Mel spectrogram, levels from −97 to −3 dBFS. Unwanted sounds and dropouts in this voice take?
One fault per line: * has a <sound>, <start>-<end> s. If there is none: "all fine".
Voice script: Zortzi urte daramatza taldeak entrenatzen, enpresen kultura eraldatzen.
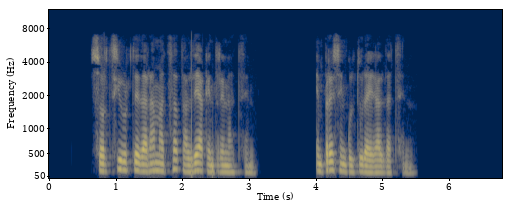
all fine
